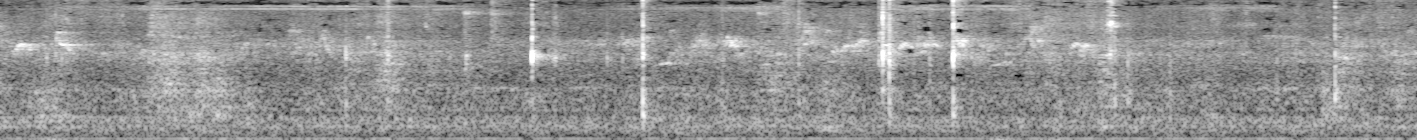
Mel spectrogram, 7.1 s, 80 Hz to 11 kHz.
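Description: Near silence with a low steady hum, broken by a handful of faint, sharp clicks in the middle seconds as fingers handle a Trangia B25 brass spirit burner and press on its wire-mesh insert.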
